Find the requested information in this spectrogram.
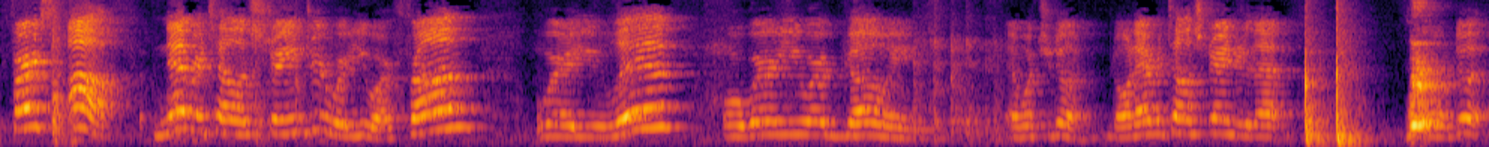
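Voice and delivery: loud, stern lecture to Red; stern loud warning. Acted. Storyteller steps in to warn Red loudly. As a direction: warn her loudly, finger wagging. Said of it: "That was me".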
